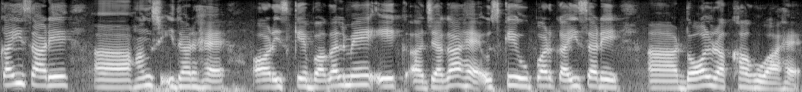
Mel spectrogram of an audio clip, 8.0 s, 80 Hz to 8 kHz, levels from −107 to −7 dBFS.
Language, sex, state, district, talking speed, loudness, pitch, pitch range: Hindi, female, Delhi, New Delhi, 170 wpm, -14 LUFS, 200 Hz, 185-230 Hz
